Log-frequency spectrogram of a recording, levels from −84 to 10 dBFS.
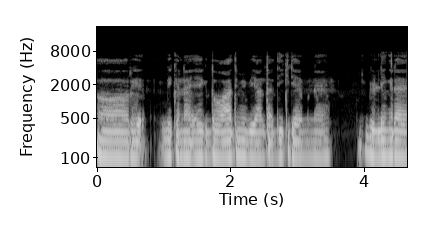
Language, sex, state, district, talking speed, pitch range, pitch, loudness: Rajasthani, male, Rajasthan, Nagaur, 170 wpm, 95-100 Hz, 100 Hz, -16 LUFS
